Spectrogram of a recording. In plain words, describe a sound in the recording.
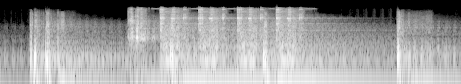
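A pistol clicks metallically as it is handled.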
